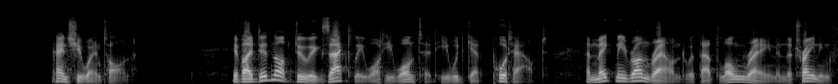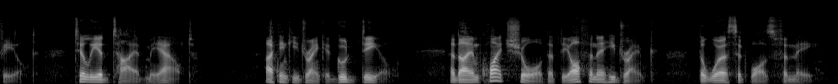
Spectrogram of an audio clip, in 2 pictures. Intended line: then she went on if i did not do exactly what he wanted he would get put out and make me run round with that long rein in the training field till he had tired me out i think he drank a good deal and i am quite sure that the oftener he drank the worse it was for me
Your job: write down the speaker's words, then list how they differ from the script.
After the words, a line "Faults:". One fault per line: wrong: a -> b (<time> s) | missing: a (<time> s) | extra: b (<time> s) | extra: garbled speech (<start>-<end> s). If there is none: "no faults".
and she went on if i did not do exactly what he wanted he would get put out and make me run round with that long rein in the training field till he had tired me out i think he drank a good deal and i am quite sure that the oftener he drank the worse it was for me
Faults:
wrong: then -> and (0.5 s)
